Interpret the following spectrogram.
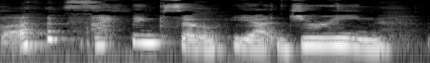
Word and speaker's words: Jahrine: Yeah, Jareen was the the pronunciation. It's a Canadian thing, I think.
